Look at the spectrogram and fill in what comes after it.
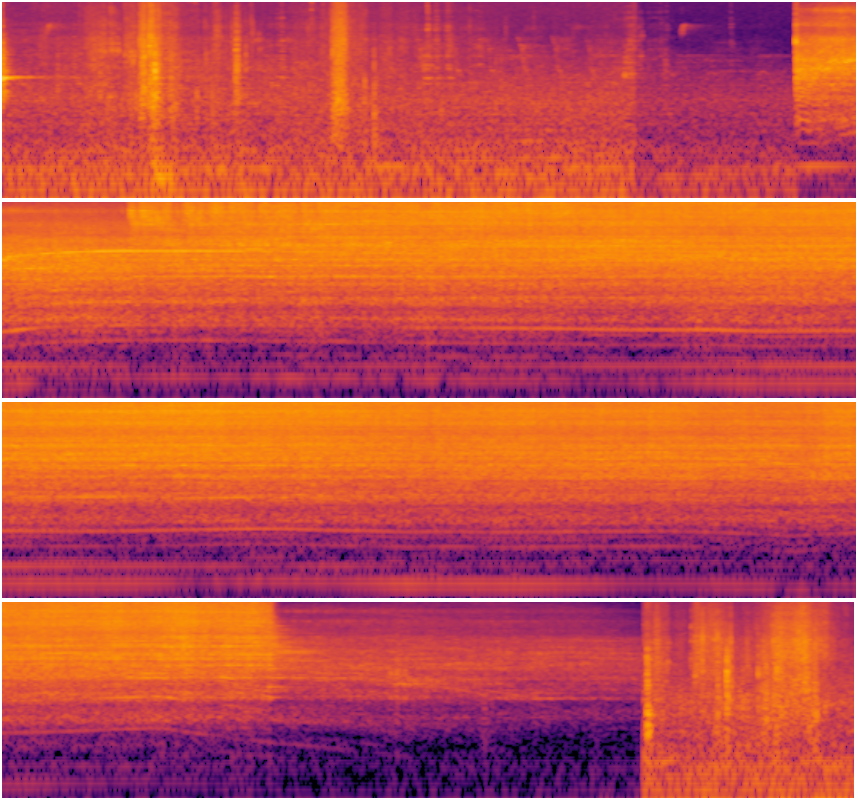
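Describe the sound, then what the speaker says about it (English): A circular saw cuts through a rotten wooden beam in one loud, sustained whining pass of about fifteen seconds. Short rough bursts of cutting and handling noise come before and after it. "I'm going to start out with the circular saw and then move to the sawzall."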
